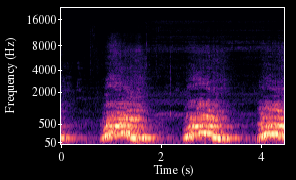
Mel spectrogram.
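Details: Barbary lion held at Olomouc Zoo roaring in a steady series: three heavy, throaty groans roughly every one and a half seconds. Each one surges loud, then sags in pitch before the next begins.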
